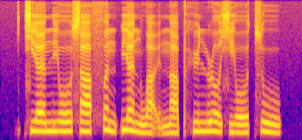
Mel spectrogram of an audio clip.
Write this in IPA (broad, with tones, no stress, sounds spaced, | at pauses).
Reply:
t͡ɕ j ɛ˦ n̪ j o˦ ʊ̯ s ä˦ f ə˥˨ n p j ɛ˥˨ n w a̰˨˩ ɪ̯ n̪ ä˨˦ pʰ y˦ n ɻ ɤ˥˨ ɕ j o˨˦ ʊ̯ t͡s u˥˨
